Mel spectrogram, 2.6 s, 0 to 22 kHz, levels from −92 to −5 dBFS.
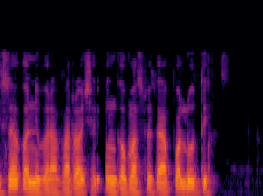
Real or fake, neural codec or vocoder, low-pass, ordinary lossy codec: real; none; 7.2 kHz; none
